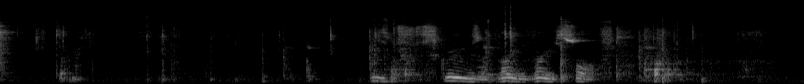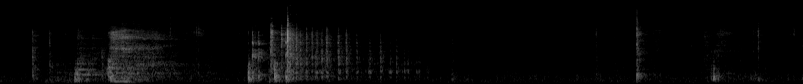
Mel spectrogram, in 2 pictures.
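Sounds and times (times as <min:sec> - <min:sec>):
metal parts and tools clinking: 0:02.8 - 0:07.0.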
